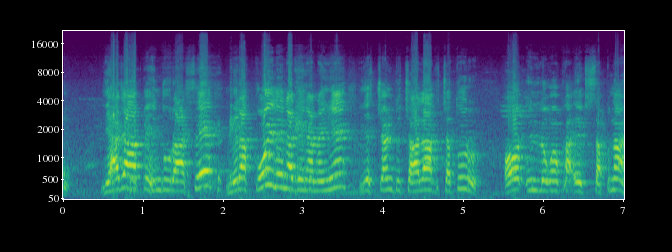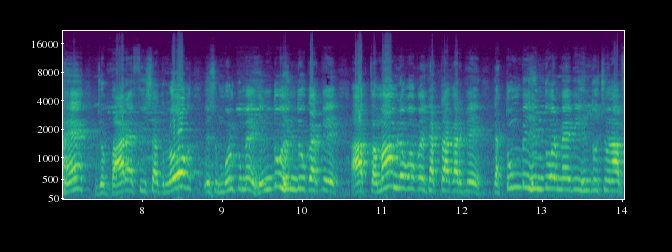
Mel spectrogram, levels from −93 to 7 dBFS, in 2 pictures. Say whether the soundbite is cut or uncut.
uncut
